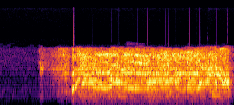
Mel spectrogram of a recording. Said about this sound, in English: And then you can also leave a scream mail like this caller did.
